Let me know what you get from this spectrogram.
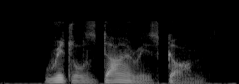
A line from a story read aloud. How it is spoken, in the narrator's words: said in an undertone to Ron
